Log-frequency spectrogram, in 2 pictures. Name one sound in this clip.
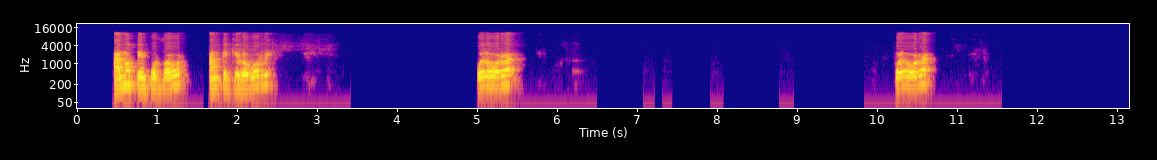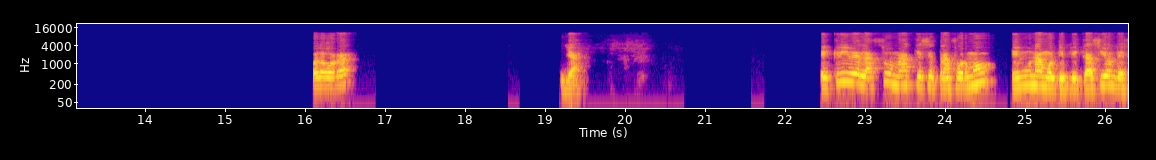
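A man speaks calmly in short bursts through an online call.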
